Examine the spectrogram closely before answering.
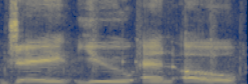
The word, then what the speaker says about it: Juno: there's a fortress location spelled J U N O, but that's pronounced Juno.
